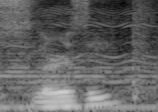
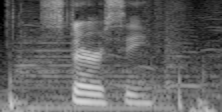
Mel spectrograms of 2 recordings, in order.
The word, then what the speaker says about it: Stursi: Um the name is Slurszy. Did I say it right? Stersy. That's a T.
